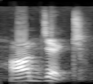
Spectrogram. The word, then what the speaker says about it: object: syllable object second syllable object is a noun so while noun is there the stress should be on the first syllable so there should be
